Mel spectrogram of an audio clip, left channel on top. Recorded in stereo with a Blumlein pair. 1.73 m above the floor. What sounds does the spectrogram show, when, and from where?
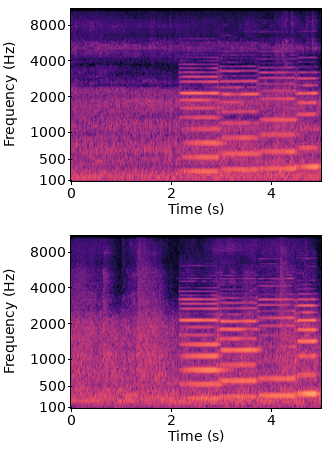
2.1 s a violin: 70° right, 1.5 m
